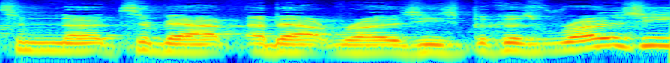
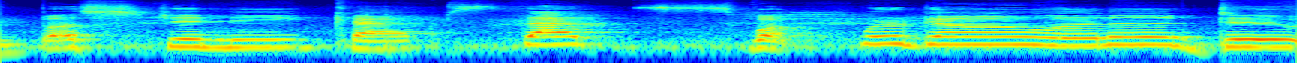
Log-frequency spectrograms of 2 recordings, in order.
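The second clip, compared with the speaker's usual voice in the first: tough-guy threat; 4 semitones higher, much slower than usual. Pretend. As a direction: lean in and threaten slowly. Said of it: "I'm getting very pomplimous here".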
